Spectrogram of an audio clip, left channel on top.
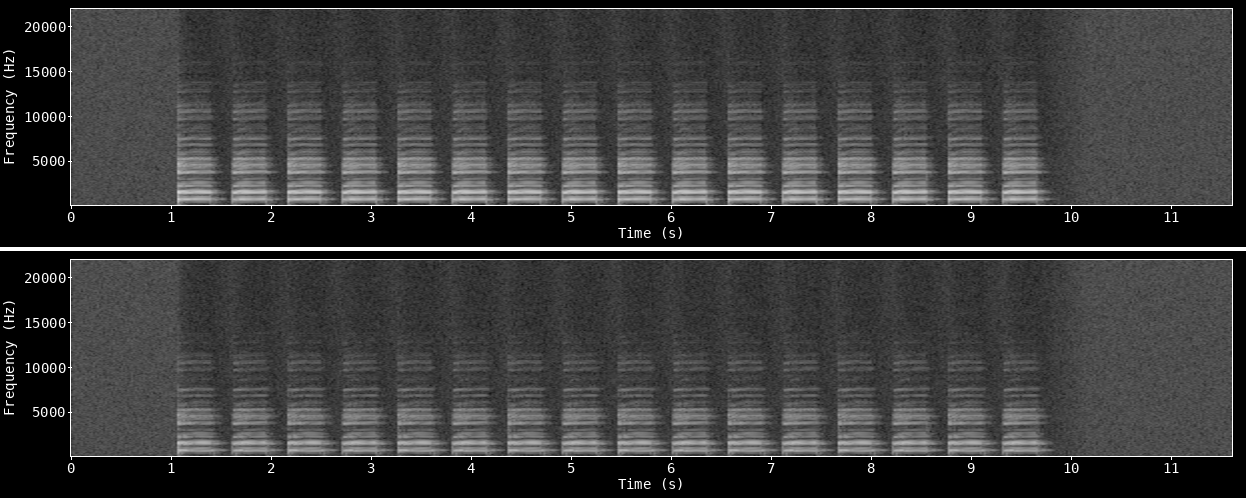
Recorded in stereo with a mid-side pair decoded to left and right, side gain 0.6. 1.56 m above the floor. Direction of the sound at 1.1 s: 45° left.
